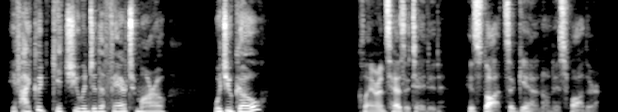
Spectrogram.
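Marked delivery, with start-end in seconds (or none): 0.2-3.3 high, secretive, breathy half-whisper. As her mother leads her away, Denise turns to Clarence, half-whispered. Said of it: "she whispered".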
